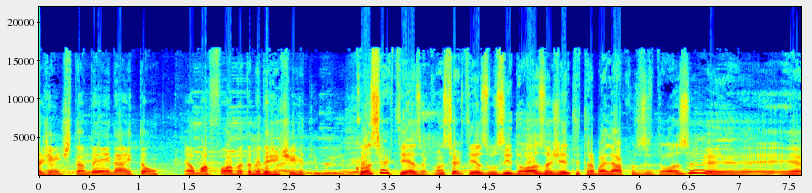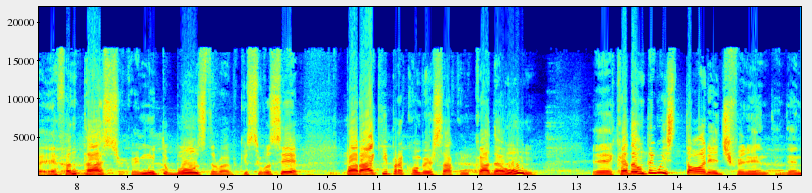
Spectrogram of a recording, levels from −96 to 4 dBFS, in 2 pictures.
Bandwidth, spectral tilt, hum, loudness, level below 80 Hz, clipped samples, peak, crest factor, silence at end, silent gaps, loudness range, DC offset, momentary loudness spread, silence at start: 17.5 kHz; -5.5 dB/octave; none; -10 LUFS; -40 dBFS; 2%; 0 dBFS; 10 dB; 0 s; none; 2 LU; under 0.1%; 8 LU; 0 s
